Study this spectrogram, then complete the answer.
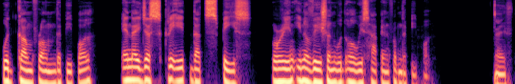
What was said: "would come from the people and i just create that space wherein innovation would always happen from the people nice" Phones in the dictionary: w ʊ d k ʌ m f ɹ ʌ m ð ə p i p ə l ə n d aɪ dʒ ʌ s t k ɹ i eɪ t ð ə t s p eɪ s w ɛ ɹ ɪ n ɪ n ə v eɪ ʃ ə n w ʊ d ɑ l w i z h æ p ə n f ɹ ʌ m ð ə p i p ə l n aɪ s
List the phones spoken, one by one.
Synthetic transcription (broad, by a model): w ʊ d k ʌ m f ɹ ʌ m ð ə p i p ə l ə n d aɪ dʒ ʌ s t k ɹ i eɪ t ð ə t s p eɪ s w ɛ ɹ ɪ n ɪ n ə v eɪ ʃ ə n w ʊ d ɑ l w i s h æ p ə n f ɹ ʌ m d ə p i p ə l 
